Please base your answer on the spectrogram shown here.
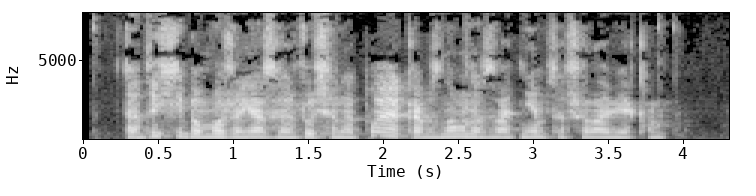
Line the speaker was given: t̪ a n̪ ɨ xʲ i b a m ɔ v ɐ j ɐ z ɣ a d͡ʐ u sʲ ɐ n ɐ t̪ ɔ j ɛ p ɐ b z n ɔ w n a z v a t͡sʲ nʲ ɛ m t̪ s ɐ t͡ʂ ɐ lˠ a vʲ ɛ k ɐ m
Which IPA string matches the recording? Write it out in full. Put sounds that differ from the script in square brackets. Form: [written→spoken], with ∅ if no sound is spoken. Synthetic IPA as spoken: t̪ a [n̪→d̪] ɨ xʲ i b a m ɔ [v→ʐ] ɐ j [ɐ→a] z ɣ a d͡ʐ u sʲ ɐ n ɐ t̪ ɔ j ɛ [p→k] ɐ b z n ɔ w n a z v a t͡sʲ nʲ ɛ m t̪ s ɐ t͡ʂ ɐ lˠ a vʲ ɛ k ɐ m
